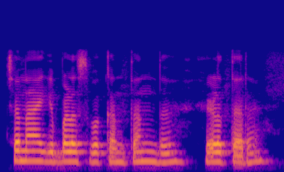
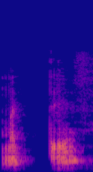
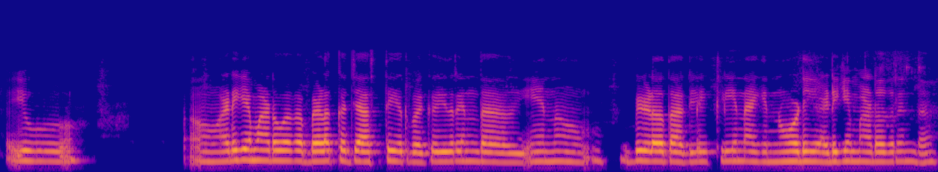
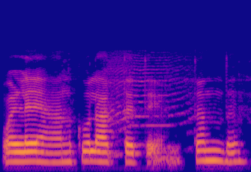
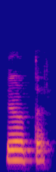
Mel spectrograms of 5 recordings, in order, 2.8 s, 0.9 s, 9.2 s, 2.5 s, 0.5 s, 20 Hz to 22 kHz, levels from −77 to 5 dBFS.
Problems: none marked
